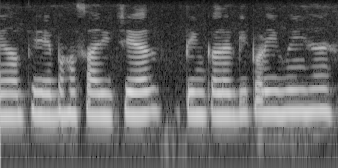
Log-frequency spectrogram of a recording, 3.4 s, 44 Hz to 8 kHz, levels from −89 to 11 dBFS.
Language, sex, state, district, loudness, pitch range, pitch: Hindi, female, Uttar Pradesh, Lucknow, -14 LUFS, 225-240 Hz, 230 Hz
